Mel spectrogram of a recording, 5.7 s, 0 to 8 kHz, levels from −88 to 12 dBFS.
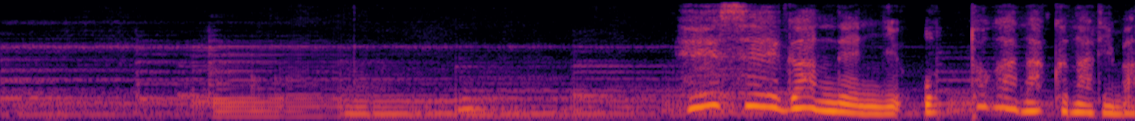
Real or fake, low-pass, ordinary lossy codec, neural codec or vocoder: fake; 7.2 kHz; none; vocoder, 22.05 kHz, 80 mel bands, WaveNeXt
